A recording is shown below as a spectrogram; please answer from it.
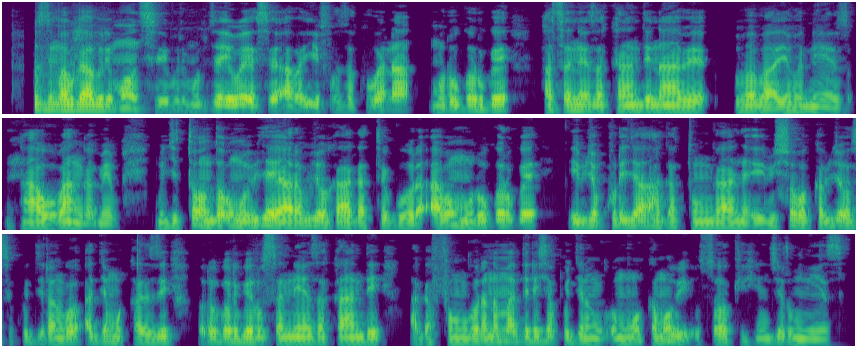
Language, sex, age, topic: Kinyarwanda, male, 18-24, education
